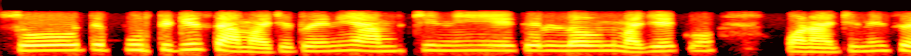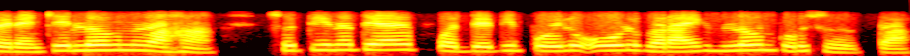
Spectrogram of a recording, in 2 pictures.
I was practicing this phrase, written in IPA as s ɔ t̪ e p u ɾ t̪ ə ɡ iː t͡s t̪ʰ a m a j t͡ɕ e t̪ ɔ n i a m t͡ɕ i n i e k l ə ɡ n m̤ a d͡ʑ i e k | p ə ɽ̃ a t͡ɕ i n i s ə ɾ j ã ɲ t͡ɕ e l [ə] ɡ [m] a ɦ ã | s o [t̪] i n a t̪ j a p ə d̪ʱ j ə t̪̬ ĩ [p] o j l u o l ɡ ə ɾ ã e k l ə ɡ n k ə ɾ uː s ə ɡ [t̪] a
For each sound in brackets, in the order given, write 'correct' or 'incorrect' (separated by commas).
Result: correct, incorrect, correct, correct, correct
